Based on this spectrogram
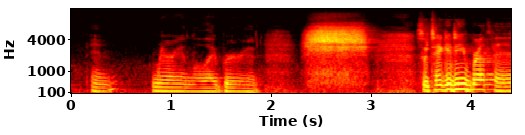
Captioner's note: shushes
